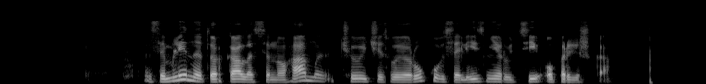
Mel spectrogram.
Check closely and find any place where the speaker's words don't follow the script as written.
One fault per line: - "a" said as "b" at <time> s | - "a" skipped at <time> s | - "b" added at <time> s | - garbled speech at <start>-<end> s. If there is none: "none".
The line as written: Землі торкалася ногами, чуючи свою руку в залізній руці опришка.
- "не" added at 1.9 s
